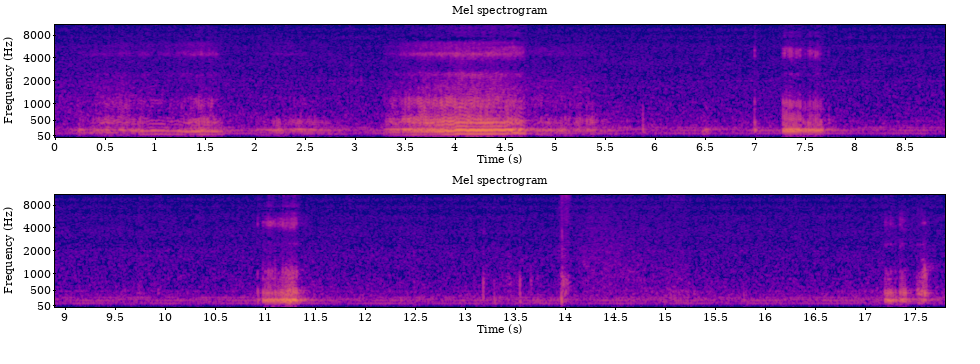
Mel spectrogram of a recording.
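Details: An exhausted female Weimaraner sleeps after hours of swimming, playing and running at a dog park, snoring in low, rasping breaths: one long loud snore, then shorter ones.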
